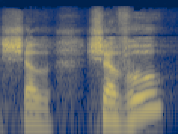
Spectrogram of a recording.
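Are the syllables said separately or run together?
separately. The syllables are said separately, with breaks.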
